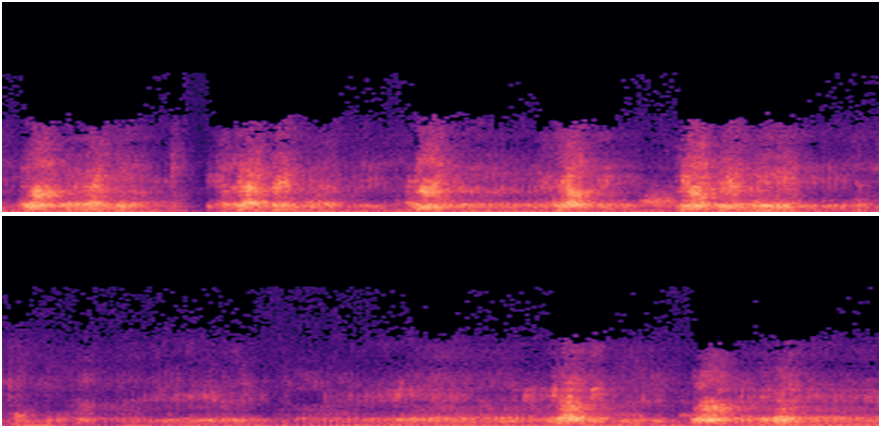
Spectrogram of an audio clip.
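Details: Two Staffordshire bull terriers and a Parson terrier playing and hunting a ball; rough, raspy growling comes in bursts about once a second, mixed with scuffling.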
